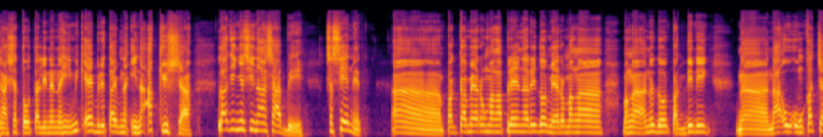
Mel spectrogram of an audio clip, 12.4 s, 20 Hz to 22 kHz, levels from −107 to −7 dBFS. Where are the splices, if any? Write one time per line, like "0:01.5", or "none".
none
